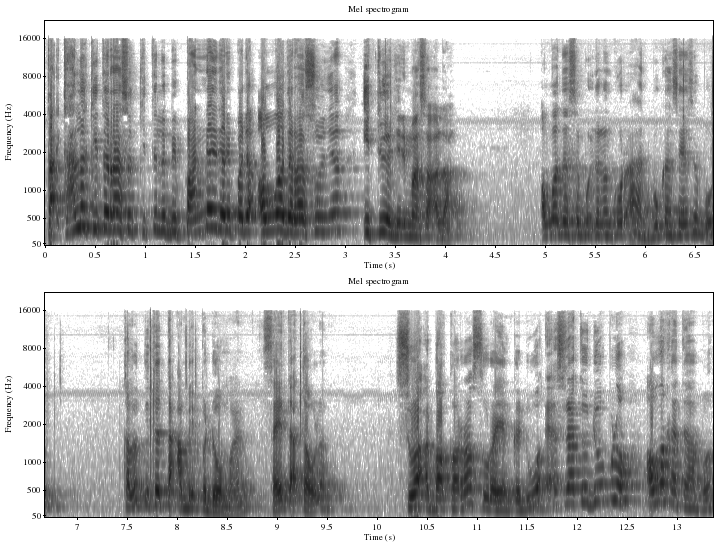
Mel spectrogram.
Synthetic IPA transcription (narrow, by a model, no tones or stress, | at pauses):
t̪aʔkalawkit̪aɾasakit̪aləbɪhpandajdaɾipadaʔɑlːɑhdanrasʊlɲait̪ujaŋd͡ʒadimasaʔa̰la̰h | ʔɑlːɑhdasəbʊt̪̚dalamkurʔanbukansajasəbʊ̰t̪̚ | kalawkit̪at̪aʔambɪʔpədoma̰nsajat̪a̰ʔt̪aulah | suɾaʔalbakɔɾɔsuɾajaŋkəduaʔajaʔsəɾat̪usduapulʊhʔɑlːɑhkat̪aːpə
